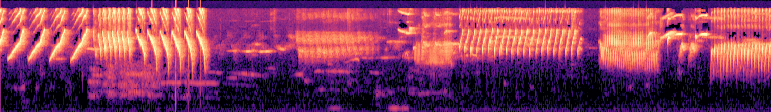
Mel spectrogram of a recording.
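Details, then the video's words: Canary training song: a series of loud descending whistled sweeps, a pause, then several buzzy rattling trills and hissing bursts separated by brief gaps. "Canary Singing Training, Kenari Gacor Ngerol Panjang,Terapi Kenari Macet, Masteran Kenari Paud"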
